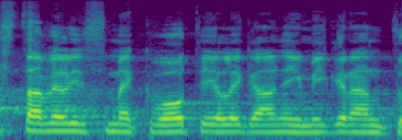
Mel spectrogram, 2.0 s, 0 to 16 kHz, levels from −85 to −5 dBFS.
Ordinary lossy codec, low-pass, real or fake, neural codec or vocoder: Opus, 32 kbps; 14.4 kHz; real; none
